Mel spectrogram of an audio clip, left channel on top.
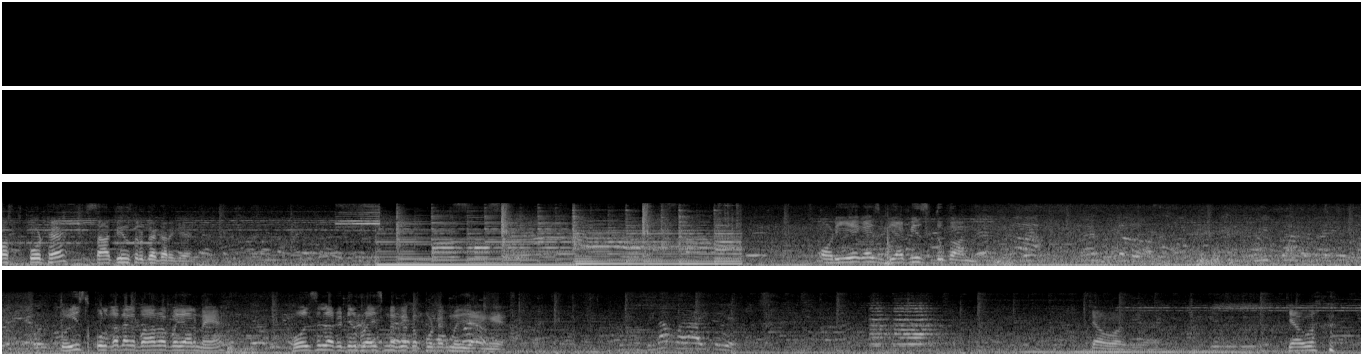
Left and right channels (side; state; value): left; silent; 59 dB below the other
